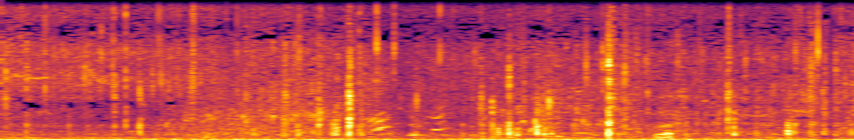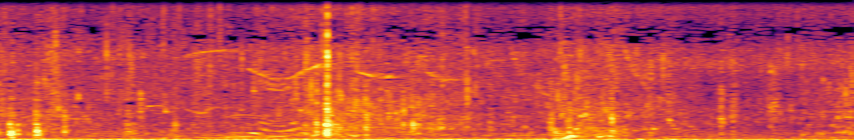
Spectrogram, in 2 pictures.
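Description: Fish frying in oil in a pan over a wood fire: a steady sizzle broken by scattered small crackles and pops.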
